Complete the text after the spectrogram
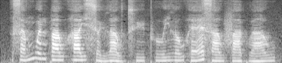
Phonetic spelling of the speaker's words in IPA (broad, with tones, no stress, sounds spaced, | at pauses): s ɐ˨˥ m w ɵ˥ n p aː˧ w h aː˧ j s ɵ˨˩ ɥ l aː˨˩ w t͡sʰ yː˨ pʰ uː˨˧ j l o˨˧ w h ɛː˨˥ s aː˨ w f aː˨ kʷ aː˨˧ w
